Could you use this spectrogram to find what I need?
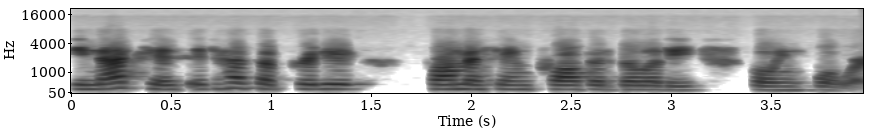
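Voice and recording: At a fairly quick pace, the speaker uses ordinary pitch variation in a dry, close sound with no echo. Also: woman, medium pitch for a woman.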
